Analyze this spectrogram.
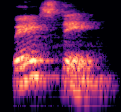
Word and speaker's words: Wednesday: Wednesday. Wednesday. D. Yes. D. Oh, D. Wednesday. Wednesday. D is silent.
